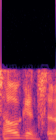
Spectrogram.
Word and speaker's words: Hogason: And Zach Hogason, is that how you pronounce his name? – Yes, it is. – Oh, yes, Hogason. Okay. I got it right. What do you know? It's a miracle. I actually got a pronunciation right because it's a little bit different than the normal way you spell Hogason.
